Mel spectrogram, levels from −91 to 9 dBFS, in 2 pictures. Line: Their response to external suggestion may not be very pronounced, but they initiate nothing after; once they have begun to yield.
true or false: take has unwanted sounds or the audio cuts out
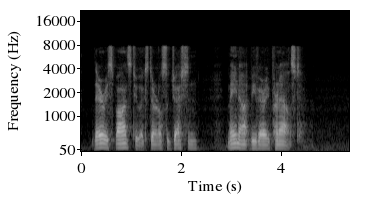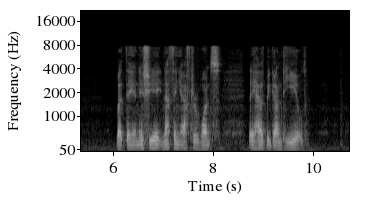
false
